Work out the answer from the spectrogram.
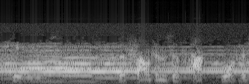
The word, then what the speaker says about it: cave: word spelled the same way C A but pronounced cave it means beware our cast included Marian selas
